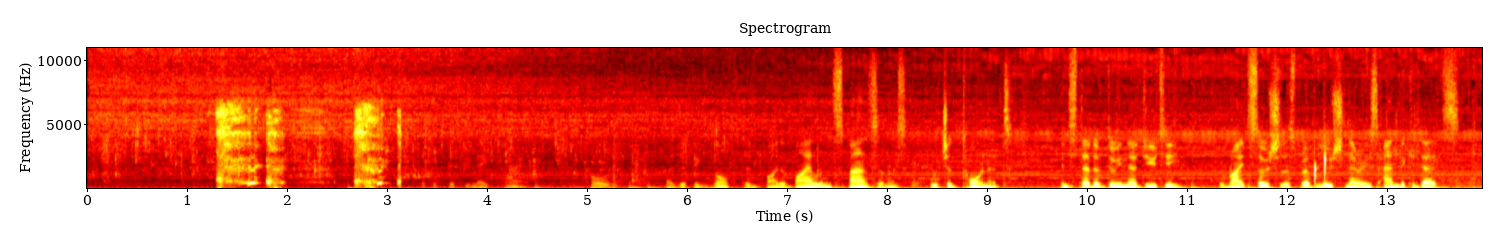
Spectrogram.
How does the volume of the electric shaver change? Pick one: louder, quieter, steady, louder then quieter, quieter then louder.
louder.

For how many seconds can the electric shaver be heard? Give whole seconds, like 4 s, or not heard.
14 s.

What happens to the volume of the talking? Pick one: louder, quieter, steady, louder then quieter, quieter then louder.
louder.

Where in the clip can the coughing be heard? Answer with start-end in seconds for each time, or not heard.
1.2-3.1, 7.8-8.6.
